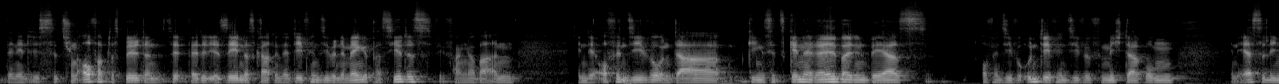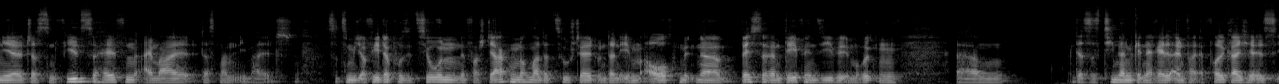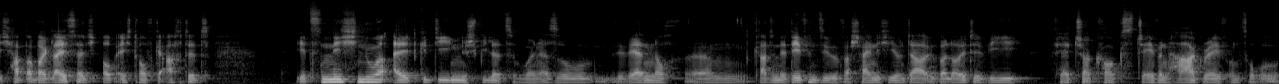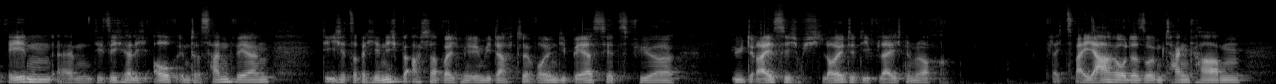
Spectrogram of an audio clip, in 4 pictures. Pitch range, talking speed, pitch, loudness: 95-105 Hz, 190 wpm, 100 Hz, -31 LUFS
